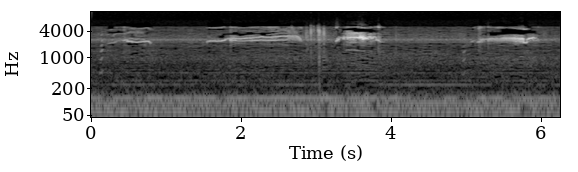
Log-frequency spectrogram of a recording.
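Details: Bald eagle nest in southwest Florida filmed by nest camera on 8 March 2024 at 11:00: long thin whistled whines with quavering pitch, swelling twice into louder squeals, steady low rumble underneath.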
